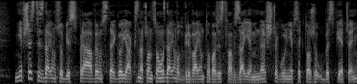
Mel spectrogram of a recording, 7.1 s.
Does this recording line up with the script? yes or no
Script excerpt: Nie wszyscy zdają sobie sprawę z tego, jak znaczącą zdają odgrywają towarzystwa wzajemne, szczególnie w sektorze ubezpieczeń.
yes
